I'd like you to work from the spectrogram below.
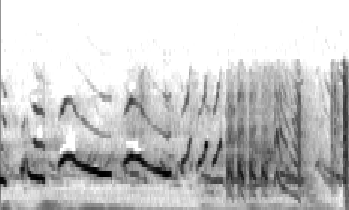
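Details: Contest song of a towa towa: long sweeping whistled glides followed by a burst of fast buzzy notes and a sharp click, with low background rumble.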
